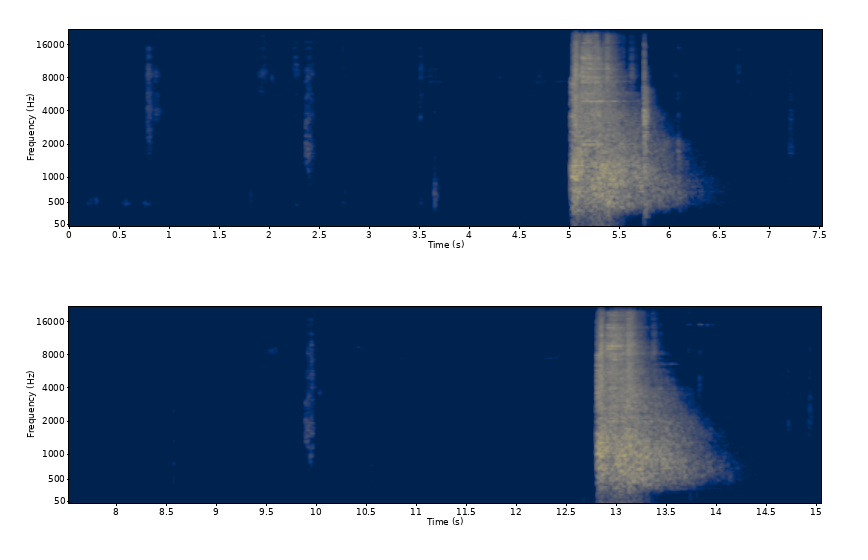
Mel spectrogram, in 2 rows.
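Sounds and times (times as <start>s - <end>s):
pistol shot: 5.0s - 6.4s, 12.8s - 14.2s.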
